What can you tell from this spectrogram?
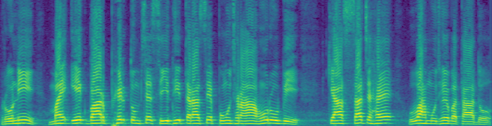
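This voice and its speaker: A stern young brother, as a man reads him aloud, scolding his sister in an earnest voice. The voice sits high for a man. It is a storybook character in a Hindi audio tale. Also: fairly even intonation, unhurried, fairly bright tone. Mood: patient, firm. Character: young adult brother, stern but patient.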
